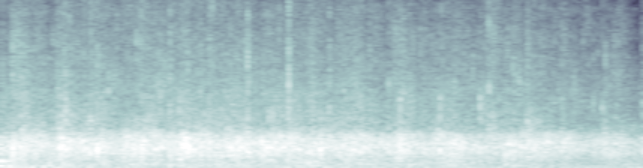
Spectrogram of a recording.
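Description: An audience at a county commissioner's re-election campaign kickoff claps steadily in a dense, sustained round of applause, even in loudness, with no voices over it.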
